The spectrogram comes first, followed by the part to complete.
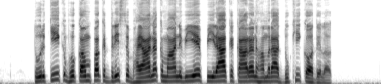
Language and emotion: Maithili, sad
